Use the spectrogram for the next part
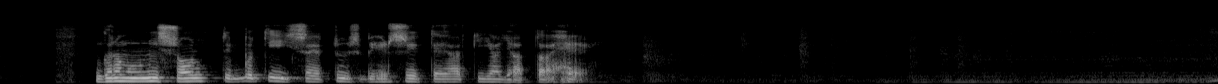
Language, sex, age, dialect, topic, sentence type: Hindi, male, 36-40, Kanauji Braj Bhasha, agriculture, statement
